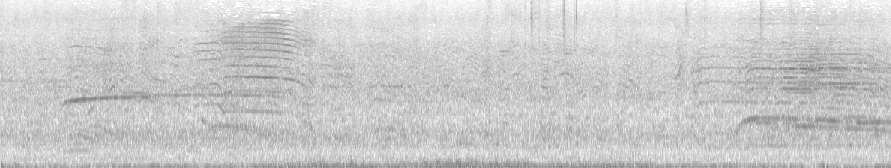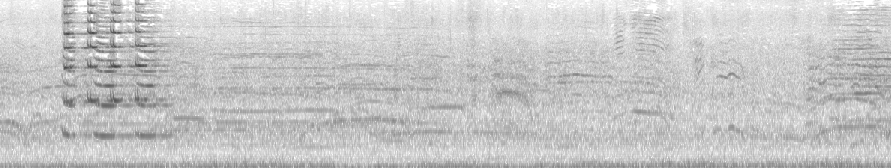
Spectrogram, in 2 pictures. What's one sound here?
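Young men and women shout and whoop with excitement.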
